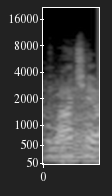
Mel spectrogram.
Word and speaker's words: waakye: Waakye. Oh, that's how you pronounce it.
